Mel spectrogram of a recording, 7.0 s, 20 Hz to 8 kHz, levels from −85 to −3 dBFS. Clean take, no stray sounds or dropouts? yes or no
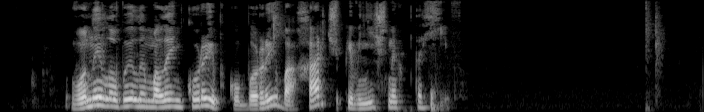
yes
